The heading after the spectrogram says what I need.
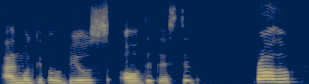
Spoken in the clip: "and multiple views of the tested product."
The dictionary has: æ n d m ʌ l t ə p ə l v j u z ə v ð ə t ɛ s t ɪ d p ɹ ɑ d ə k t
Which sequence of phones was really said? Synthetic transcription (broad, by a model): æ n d m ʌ l t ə p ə l b j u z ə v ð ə t ɛ s t ɪ d p ɹ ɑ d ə k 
